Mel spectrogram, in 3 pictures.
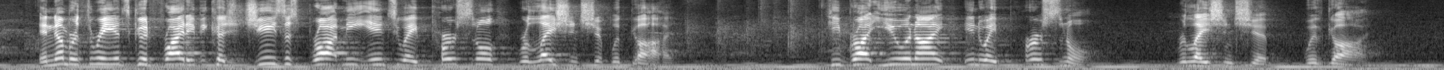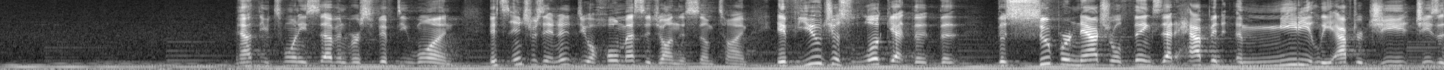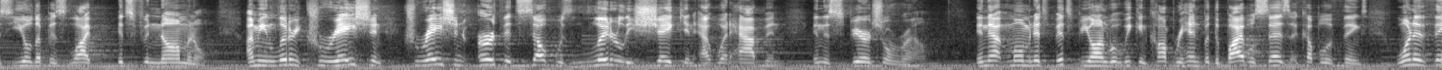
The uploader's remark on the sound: was preached on April 15th at the 7PM service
